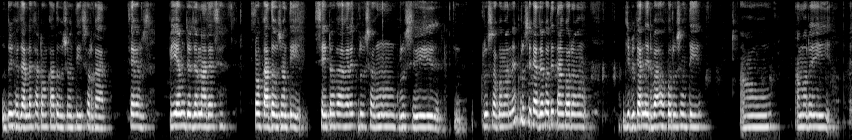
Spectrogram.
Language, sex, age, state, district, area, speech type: Odia, female, 60+, Odisha, Mayurbhanj, rural, spontaneous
